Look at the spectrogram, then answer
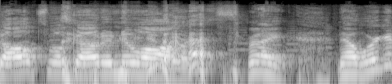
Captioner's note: woman laughing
